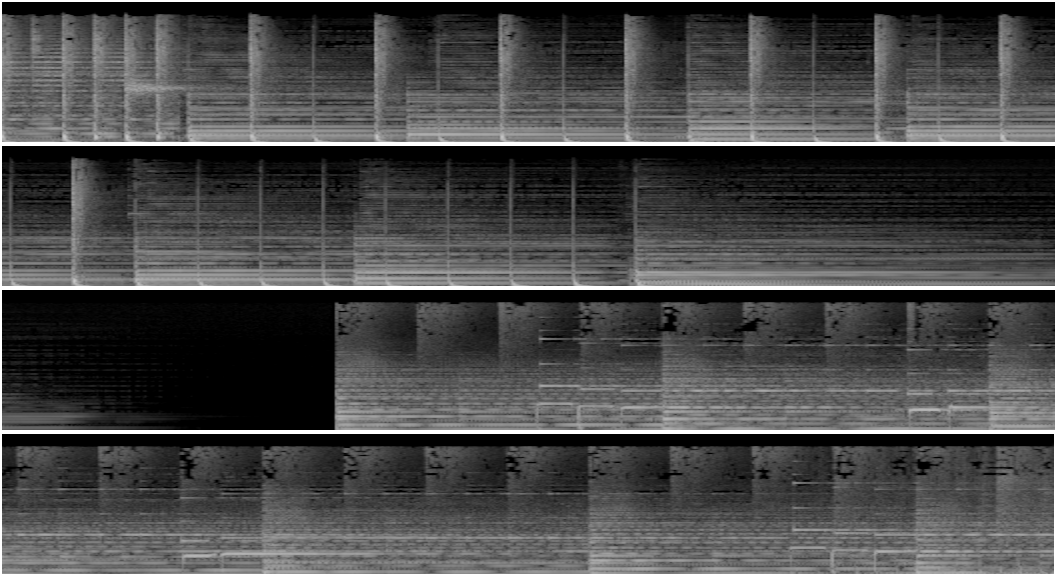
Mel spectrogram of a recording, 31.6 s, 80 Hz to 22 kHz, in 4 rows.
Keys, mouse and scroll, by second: 0.8-2.4 drag, 6.8 ctrl+scroll down 1, 8.0-9.3 drag, 10.0 ctrl+scroll up 1, 11.1-12.0 click, 12.0 ctrl+scroll down 1, 12.8 ctrl+scroll up 1, 13.7-14.9 drag, 17.1 ctrl+scroll down 1, 18.1 v, 18.6 shift+click, 19.4 click, 20.2 ctrl+scroll up 1, 20.5 click, 22.9 click, 23.5 ctrl+scroll down 1, 24.9-25.8 drag, 26.4 Delete, 28.0-28.6 drag, 29.8 Delete, 30.8-31.4 drag.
